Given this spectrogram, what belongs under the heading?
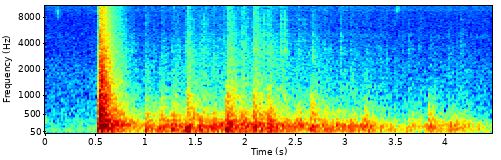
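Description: Metal impact made by banging on the side of a furnace: one sharp, loud hit followed by a rumbling, ringing decay with a few softer knocks as it fades.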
